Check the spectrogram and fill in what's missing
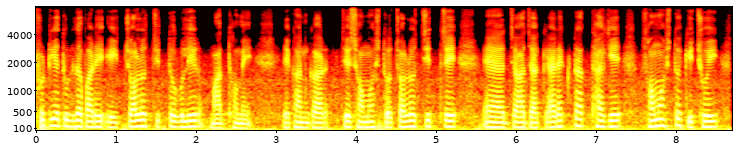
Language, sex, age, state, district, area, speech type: Bengali, male, 18-30, West Bengal, Paschim Medinipur, rural, spontaneous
